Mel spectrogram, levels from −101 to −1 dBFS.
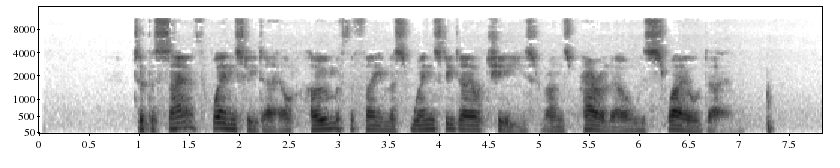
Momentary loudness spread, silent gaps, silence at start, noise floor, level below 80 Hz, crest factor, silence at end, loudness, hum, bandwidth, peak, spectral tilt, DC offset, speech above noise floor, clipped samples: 13 LU; none; 0.95 s; -70 dBFS; -58 dBFS; 18 dB; 0.5 s; -20 LUFS; none; 11.5 kHz; -2 dBFS; -5 dB/octave; under 0.1%; 51 dB; under 0.1%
